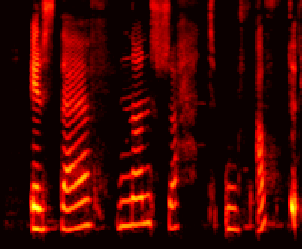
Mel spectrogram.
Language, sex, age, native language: Icelandic, female, 9, Icelandic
